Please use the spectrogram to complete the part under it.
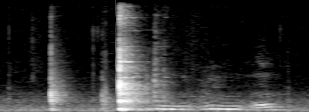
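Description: A spoon clinks and scrapes against a plate while a child eats omelette, with two sharp clinks standing out, followed by soft child vocal sounds.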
